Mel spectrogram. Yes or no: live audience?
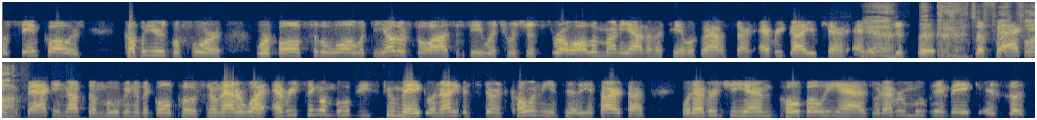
no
